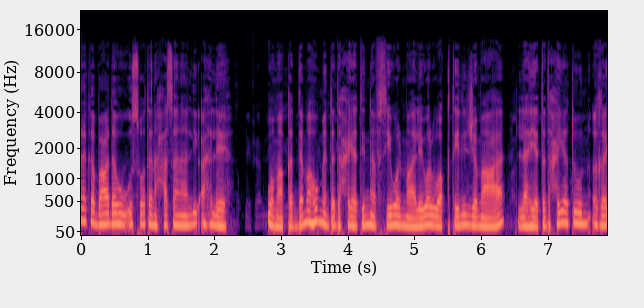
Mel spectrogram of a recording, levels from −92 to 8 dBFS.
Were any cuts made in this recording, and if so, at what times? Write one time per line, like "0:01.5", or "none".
0:06.4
